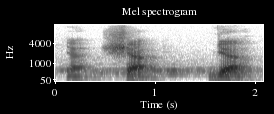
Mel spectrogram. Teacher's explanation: kalau kita baca misalkan shin itu kayak ada iya-nya. Karena memang tempatnya sama.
